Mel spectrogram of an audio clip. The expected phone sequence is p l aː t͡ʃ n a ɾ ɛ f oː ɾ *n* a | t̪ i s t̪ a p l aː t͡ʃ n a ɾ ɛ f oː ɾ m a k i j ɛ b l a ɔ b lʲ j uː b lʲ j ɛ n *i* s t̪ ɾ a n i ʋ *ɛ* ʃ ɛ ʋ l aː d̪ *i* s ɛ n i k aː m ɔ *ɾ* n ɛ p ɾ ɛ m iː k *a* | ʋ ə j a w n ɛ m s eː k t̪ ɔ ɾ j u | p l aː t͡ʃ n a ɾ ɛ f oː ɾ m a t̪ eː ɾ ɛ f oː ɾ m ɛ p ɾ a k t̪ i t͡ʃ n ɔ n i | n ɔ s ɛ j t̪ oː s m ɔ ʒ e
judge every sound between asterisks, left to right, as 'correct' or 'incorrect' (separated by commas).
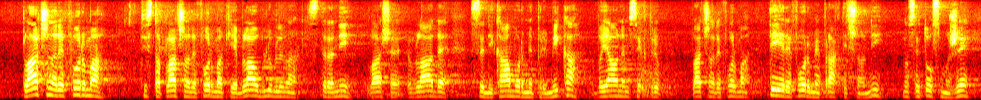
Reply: incorrect, incorrect, incorrect, incorrect, correct, correct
